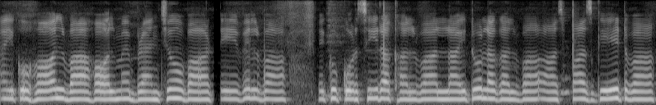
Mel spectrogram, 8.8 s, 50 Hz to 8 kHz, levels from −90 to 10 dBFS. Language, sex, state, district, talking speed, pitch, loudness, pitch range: Hindi, female, Bihar, Darbhanga, 130 wpm, 225 Hz, -18 LUFS, 220-235 Hz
